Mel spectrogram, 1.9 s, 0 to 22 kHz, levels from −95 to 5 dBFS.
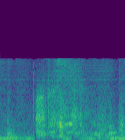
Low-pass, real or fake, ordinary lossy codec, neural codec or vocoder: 7.2 kHz; fake; AAC, 16 kbps; codec, 44.1 kHz, 0.9 kbps, DAC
